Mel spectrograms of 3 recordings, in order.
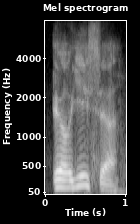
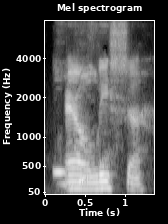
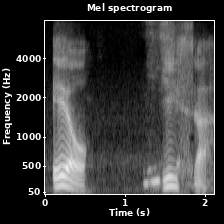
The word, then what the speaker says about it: Ilyasah: Ilyasah. Ilyasah. Ilyasah. Elisha. No, Ilyasah.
